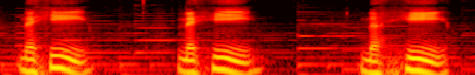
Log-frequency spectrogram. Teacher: We don't say the n at the end. We simply nasalize the vowel at the end. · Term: nasal sound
